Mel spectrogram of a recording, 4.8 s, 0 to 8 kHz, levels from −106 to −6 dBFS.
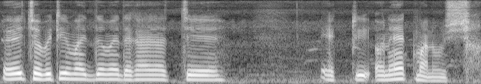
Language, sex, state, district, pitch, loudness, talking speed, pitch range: Bengali, male, Assam, Hailakandi, 165 Hz, -16 LUFS, 100 wpm, 155-180 Hz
